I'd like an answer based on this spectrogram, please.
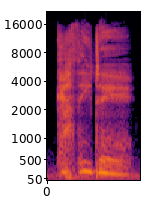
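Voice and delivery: hushed, whispery and tender; soft, gentle near-whisper; quiet. Acted. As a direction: rouse a sleeper softly. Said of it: "I said quietly".

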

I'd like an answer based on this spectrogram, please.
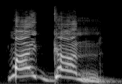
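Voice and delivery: high, loud cry of outrage; furious shout. A narrator's reading. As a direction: yell over the ruined gun. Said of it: "shouted Leslie".

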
